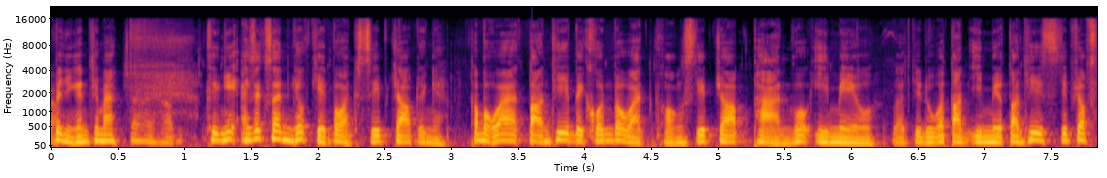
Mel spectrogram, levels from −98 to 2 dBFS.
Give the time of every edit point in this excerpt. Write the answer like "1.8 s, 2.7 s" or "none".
none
